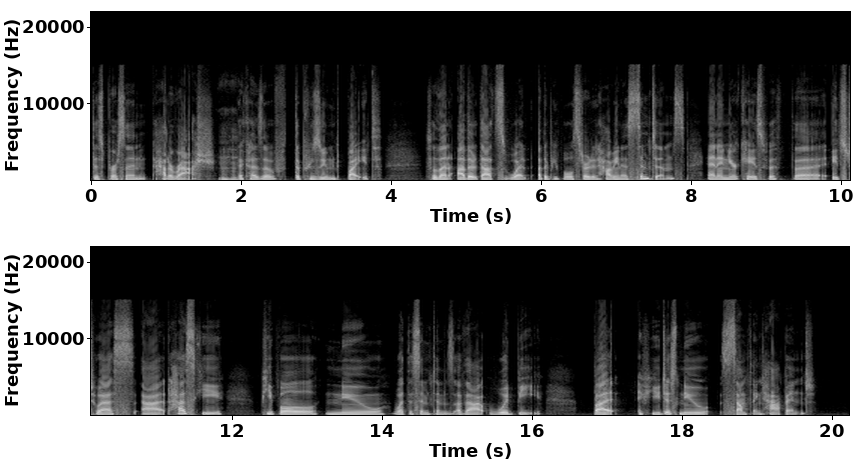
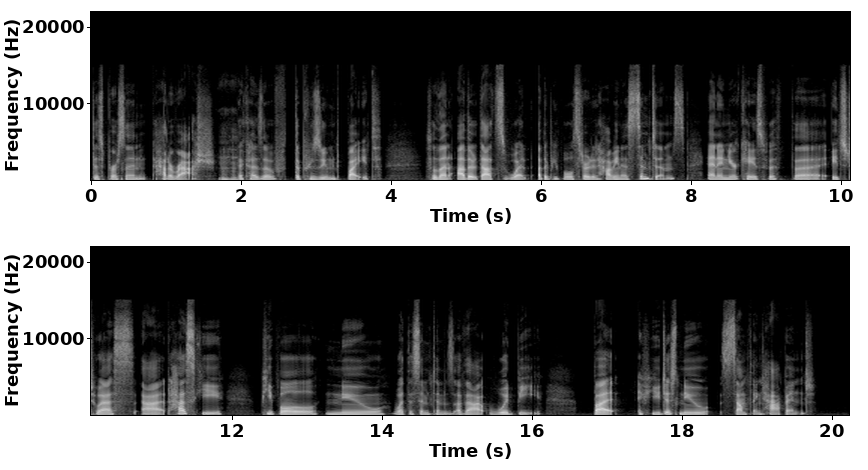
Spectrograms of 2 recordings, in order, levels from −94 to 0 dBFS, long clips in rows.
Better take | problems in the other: second | distortion; slight; 10 dB below the speech

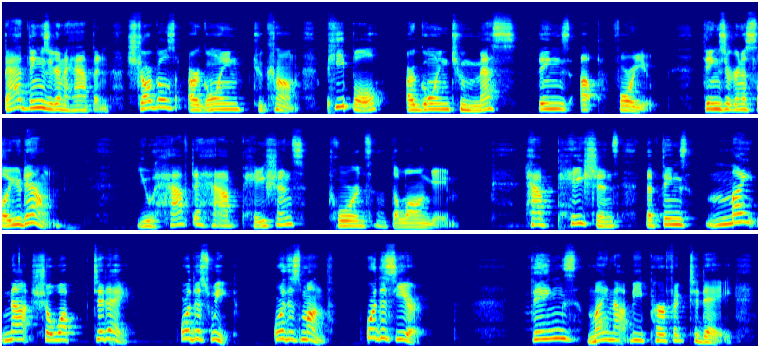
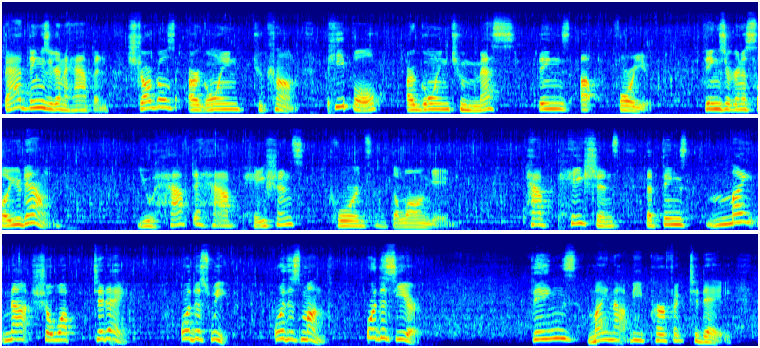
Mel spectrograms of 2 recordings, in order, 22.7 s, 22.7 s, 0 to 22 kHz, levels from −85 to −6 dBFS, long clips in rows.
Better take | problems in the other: first | rain or running water; faint; throughout; 20 dB below the speech

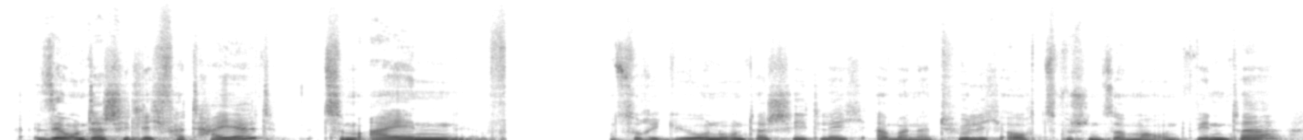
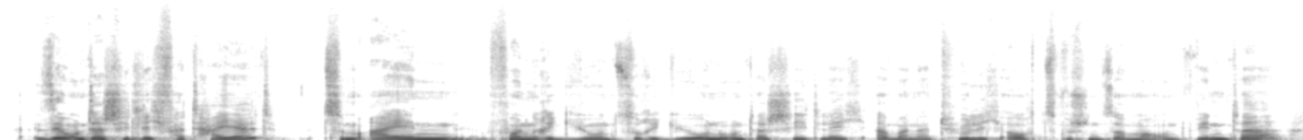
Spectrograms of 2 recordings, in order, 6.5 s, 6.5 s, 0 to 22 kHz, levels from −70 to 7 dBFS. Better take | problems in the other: second | audio cutting out; at 2.5 s for 0.5 s

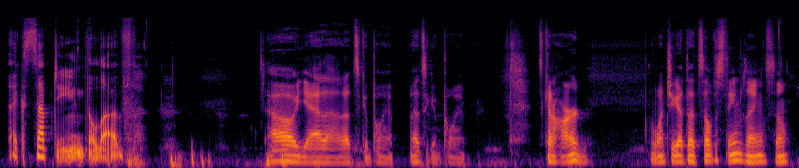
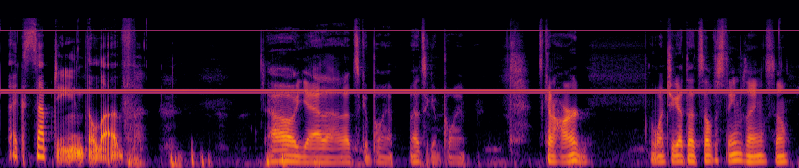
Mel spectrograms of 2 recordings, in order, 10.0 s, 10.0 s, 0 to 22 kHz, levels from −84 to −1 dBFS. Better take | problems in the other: first | high-pitched whine; loud; throughout; 3 kHz, 8 dB below the speech

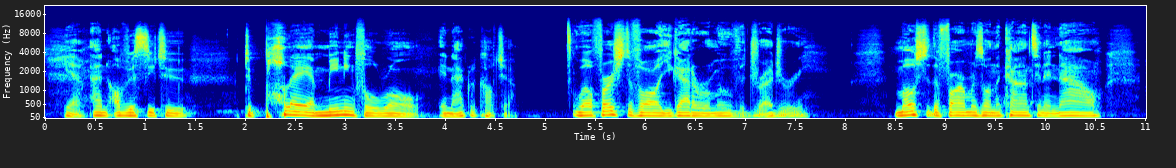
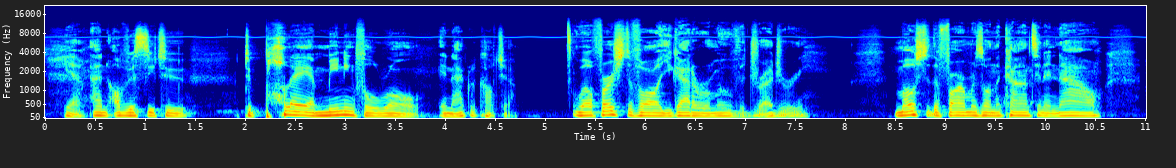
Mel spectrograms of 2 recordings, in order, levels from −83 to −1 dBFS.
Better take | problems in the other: first | high-pitched whine; faint; throughout; 7 kHz, 30 dB below the speech

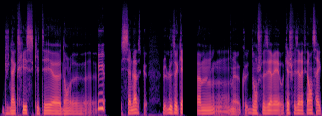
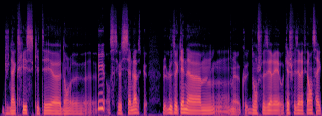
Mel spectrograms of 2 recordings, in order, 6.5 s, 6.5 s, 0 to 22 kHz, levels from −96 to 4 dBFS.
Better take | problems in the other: second | audio cutting out; at 2 s and at 3.5 s

